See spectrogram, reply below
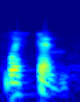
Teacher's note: with him 我们连读 h 的音省略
